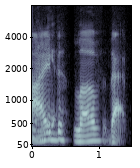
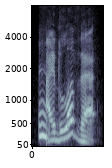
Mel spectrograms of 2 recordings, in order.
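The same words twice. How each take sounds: First: The phrase is said slowly. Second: The phrase is said quickly. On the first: "慢慢念" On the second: "even though I say it very quickly"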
